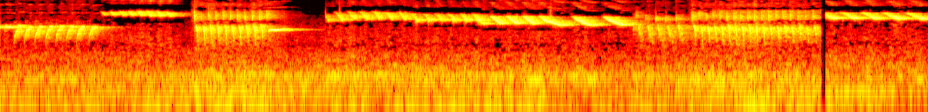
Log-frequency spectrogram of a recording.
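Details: A yellow canary sings a continuous, high-pitched run of rapid trills and rolling phrases switching pitch every second or two, with no other sounds.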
